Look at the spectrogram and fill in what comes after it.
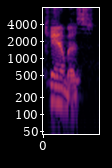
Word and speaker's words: Camus: So Alan Watts, and then also I'm a big fan of Albert Camus, C-A-M-U-S. It's a trick name. It looks like Camus, but it's pronounced Camus, the French existentialist writer.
